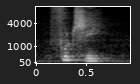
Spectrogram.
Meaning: gone, vanished, away
- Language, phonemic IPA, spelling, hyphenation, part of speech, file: Dutch, /ˈfut.si/, foetsie, foet‧sie, adjective, Nl-foetsie.ogg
